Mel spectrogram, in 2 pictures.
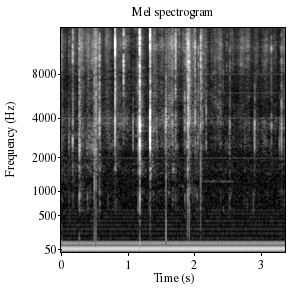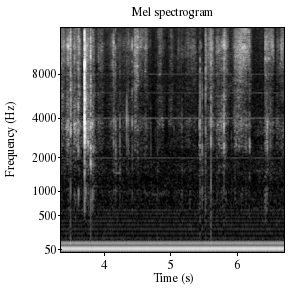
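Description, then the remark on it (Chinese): Quiet crinkling and tearing of packaging as a parcel holding a three-color pen and a coin purse is opened, with scattered sharp rips and rustles over a low steady hum, no one speaking. “好，所以你们陪我开了三色笔跟零钱包。”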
